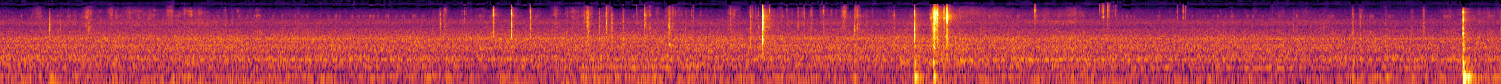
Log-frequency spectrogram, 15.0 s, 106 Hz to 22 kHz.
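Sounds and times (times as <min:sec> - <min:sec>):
plastic phone parts clicking: 0:09.2 - 0:09.6.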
